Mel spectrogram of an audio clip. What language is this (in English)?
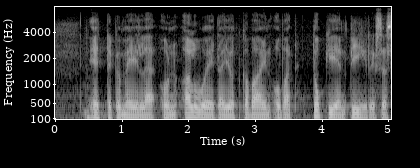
Finnish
